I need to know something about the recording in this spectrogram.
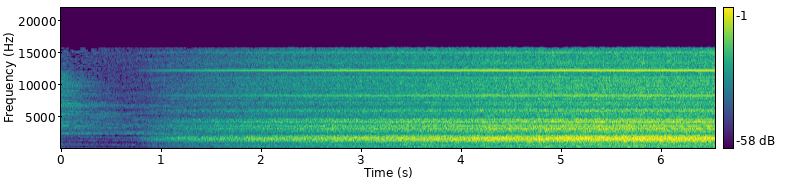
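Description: A fading cymbal ring dies away, then television static hiss fades in about a second in and grows steadily louder.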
